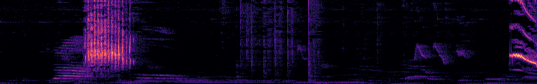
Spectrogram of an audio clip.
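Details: Lure recording of Mees's white-eye meant to prompt other white-eyes to sing: a rough, loud burst near the start, a low droning hum through the middle, then one clear, piercing downslurred whistle at the end.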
